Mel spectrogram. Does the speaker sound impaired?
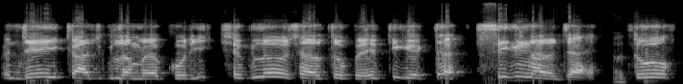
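Yes: motor neurone disease; progressive motor neuron degeneration, walking gradually lost, earlier walker and standard wheelchair, further free government equipment.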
